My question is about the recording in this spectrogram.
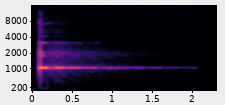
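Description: A single sonar-style electronic ping, the sound effect of an animated logo: a sharp strike that rings at one steady pitch and fades away over a second or two.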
